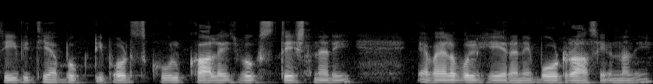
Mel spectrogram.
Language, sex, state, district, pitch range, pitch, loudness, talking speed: Telugu, male, Telangana, Hyderabad, 95-105 Hz, 100 Hz, -22 LUFS, 130 wpm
